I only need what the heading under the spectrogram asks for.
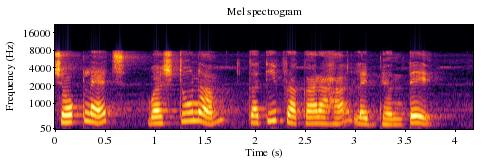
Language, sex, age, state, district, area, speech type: Sanskrit, female, 18-30, Assam, Nalbari, rural, read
